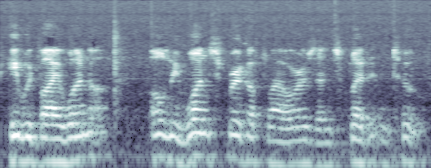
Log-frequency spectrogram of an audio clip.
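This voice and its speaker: A man's voice: medium pitch, fairly even intonation, a little slow, slight background noise. A man reading a folk tale aloud as a storyteller at a live club performance. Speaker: storyteller at a club reader's theater. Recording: echoey, muffled, distant live room recording.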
